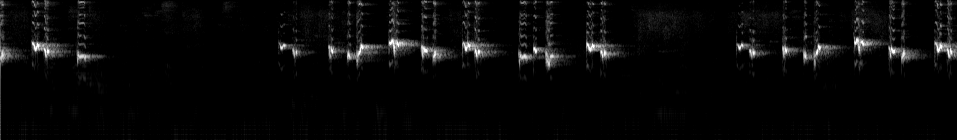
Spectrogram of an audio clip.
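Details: Yellow-vented bulbul, called trucukan, in vigorous morning ropelan song: short bursts of liquid, falling, chattering whistles, then long sequences of quick repeated phrases after a pause of about two seconds.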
